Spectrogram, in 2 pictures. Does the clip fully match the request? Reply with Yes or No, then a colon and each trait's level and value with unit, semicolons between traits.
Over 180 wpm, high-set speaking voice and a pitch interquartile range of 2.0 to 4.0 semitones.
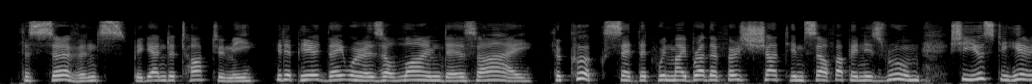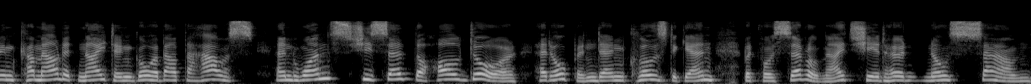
Yes: average, 190 wpm; high, 195 Hz; average, 3.0 semitones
